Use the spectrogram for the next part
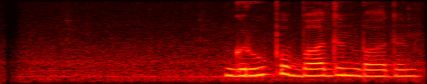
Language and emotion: Russian, neutral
